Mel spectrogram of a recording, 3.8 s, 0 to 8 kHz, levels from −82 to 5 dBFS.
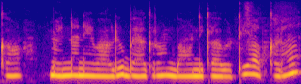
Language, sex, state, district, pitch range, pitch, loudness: Telugu, female, Andhra Pradesh, Sri Satya Sai, 195-215 Hz, 205 Hz, -12 LUFS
